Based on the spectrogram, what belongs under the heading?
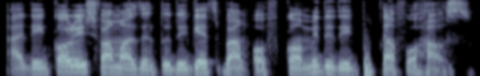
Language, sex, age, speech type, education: Nigerian Pidgin, female, 15-29, spontaneous, tertiary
